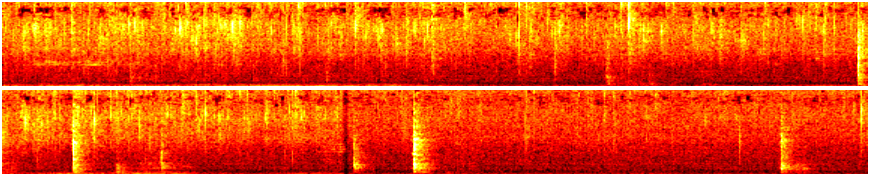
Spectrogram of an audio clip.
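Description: Brinjal and potato slices, rawa-coated, fry on a hot tawa with a steady close sizzle, broken by occasional sharp crackles and pops and a few stirring or turning clicks, with no voices.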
